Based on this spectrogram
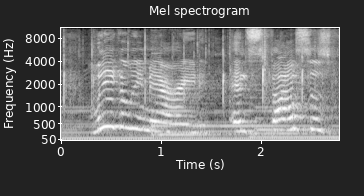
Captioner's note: attendees clapping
